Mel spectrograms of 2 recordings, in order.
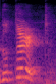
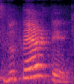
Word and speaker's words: Duterte: the presiding judge to wait a minute, he's not Duterte, he's Duterte.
